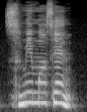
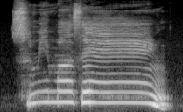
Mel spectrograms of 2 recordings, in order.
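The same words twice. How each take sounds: First: The word is said short and clipped. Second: The word is drawn out long. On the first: Asking someone to wait a moment. "이렇게 짧게 짧게 말하면" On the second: Calling someone's attention, like 'over here'. "이렇게 길게 말하면"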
